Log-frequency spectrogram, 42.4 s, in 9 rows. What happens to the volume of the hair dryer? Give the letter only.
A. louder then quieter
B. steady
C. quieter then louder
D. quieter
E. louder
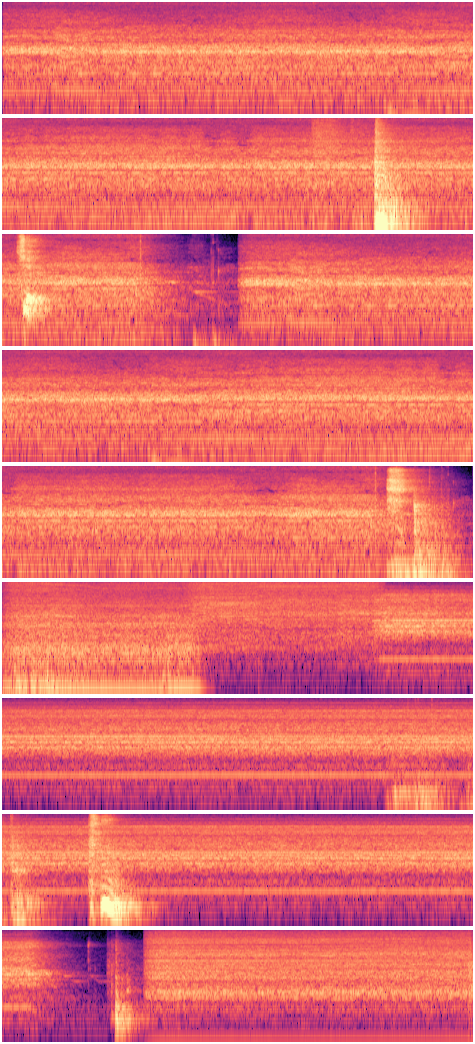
B.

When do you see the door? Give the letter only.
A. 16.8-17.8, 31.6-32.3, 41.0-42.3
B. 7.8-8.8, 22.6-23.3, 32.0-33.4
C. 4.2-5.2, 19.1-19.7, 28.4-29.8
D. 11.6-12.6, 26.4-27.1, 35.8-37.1
B.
